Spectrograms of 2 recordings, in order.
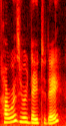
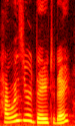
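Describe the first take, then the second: No difference in how they are said.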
